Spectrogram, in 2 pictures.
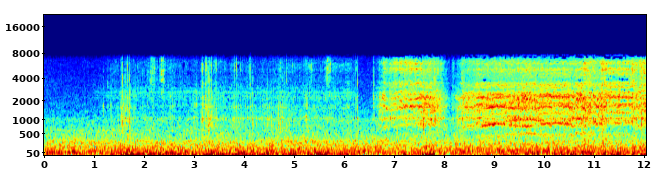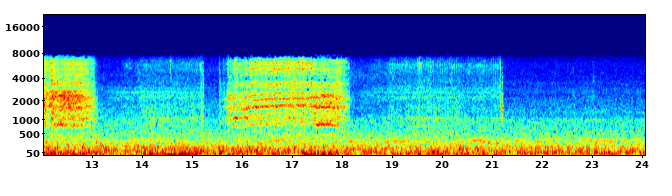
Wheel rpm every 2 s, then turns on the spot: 10, 30, 20, 60, 100, 120, 50, 30, 90, 10, 10, 10.
2-6 12-14 18-22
